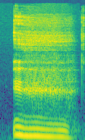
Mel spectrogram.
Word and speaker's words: Ü: Now for that, you can take the English word huge, huge, and drop H and GE. You'll be left with the sound of Ü sound.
